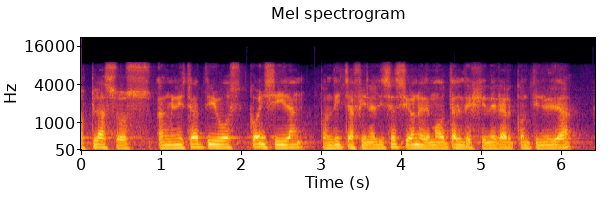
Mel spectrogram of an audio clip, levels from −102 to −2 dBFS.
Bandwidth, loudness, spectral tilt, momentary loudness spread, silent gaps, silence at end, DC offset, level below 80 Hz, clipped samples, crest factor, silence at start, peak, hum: 8.8 kHz; -15 LUFS; -7 dB/octave; 5 LU; none; 0.2 s; under 0.1%; -42 dBFS; under 0.1%; 14 dB; 0 s; -2 dBFS; none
